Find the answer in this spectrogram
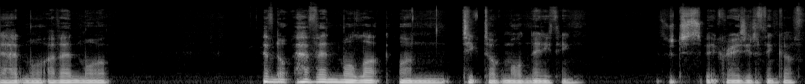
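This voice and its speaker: A man with a very deep, low pitch speaks at a moderate pace in a somewhat breathy voice. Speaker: gaming streamer. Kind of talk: casual gameplay commentary. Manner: monotone; halting, many pauses.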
